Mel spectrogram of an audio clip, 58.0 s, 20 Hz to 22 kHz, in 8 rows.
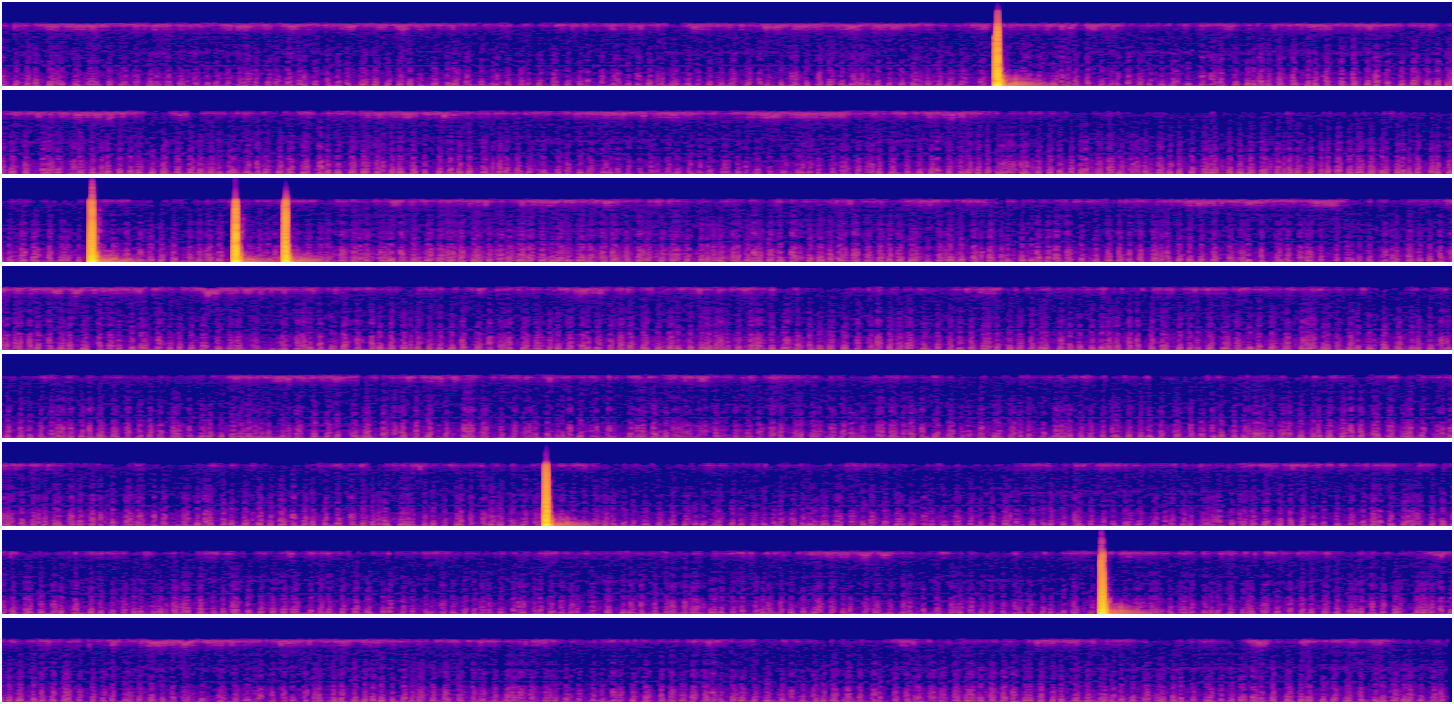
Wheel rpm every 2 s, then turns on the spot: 230, 230, 230, 230, 230, 230, 230, 230, 200, 210, 210, 230, 240, 230, 240, 230, 230, 230, 230, 230, 230, 230, 230, 220, 230, 200, 200, 220, 230.
none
